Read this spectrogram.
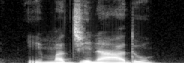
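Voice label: "immaginadu", female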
